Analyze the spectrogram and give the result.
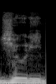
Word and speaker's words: Jeudy: I think it's extremely stupid because your last name is spelled Judy, J-E-U-D-Y.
